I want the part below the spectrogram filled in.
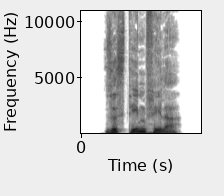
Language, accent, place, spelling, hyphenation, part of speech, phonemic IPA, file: German, Germany, Berlin, Systemfehler, Sys‧tem‧feh‧ler, noun, /zʏsˈteːmˌfeːlɐ/, De-Systemfehler.ogg
- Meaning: system failure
